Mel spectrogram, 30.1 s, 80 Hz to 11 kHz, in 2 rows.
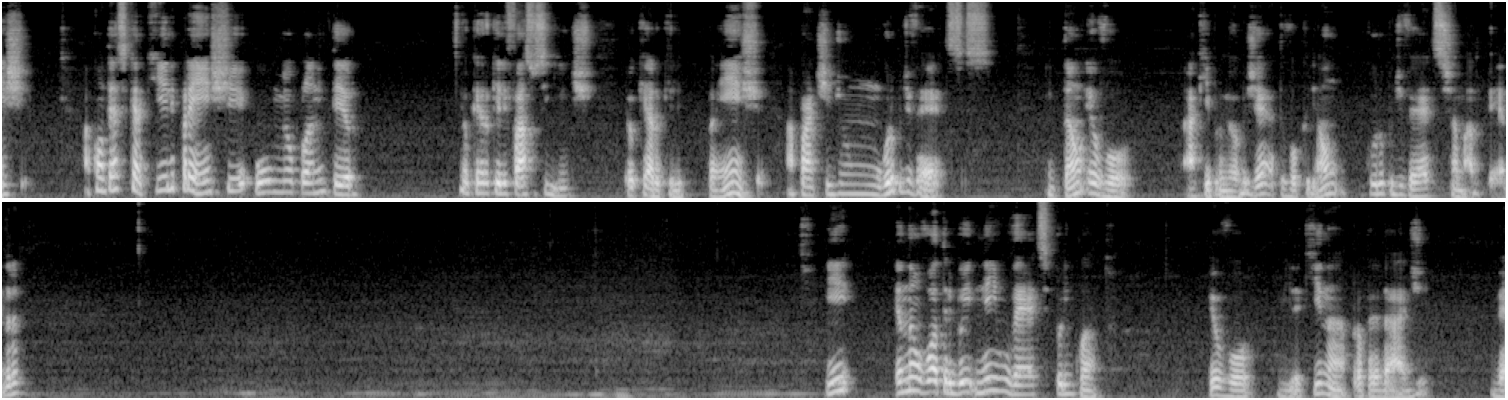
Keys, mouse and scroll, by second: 0.1-1.4 ctrl+shift+middle drag, 2.4 ctrl+middle click, 5.4 middle click, 11.3 click, 13.3 click, 14.2 click, 17.2 click, 17.9 click, 19.0 click, 19.7 ctrl+click, 20.9-21.5 typing, 21.6 shift+Return, 25.5-26.1 middle drag, 27.0 click, 27.7 middle click, 28.8 middle click.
